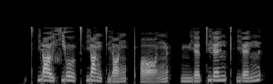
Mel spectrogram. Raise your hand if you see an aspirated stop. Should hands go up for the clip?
yes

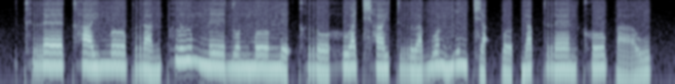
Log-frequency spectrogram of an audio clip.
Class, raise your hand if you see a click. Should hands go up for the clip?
no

